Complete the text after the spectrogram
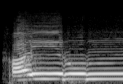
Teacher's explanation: Terus dirapatkan bibir. Khairum, terus rapatkan bibir, dengungkan dengan 2 harakat. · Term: idgham ma'al gunna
